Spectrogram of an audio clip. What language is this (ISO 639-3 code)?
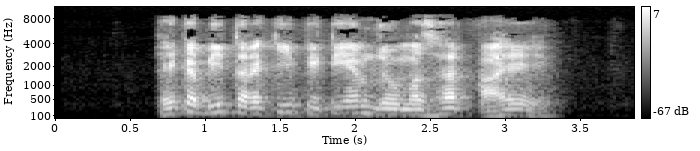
snd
